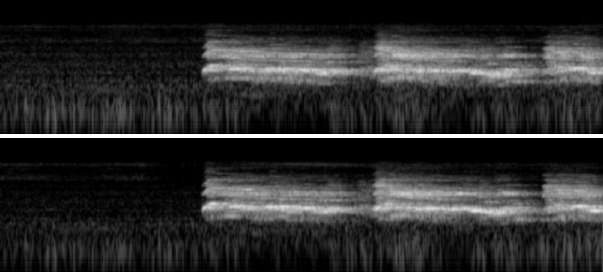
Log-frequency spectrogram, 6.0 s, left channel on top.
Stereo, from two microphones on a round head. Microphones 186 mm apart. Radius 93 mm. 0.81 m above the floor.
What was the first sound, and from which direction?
A dog barking, 25° right (ahead or behind).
